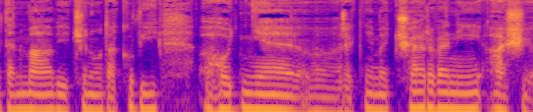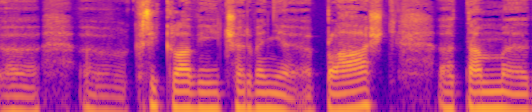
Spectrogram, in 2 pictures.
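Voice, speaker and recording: Male guest, icon painter, mellow and halting, lots of filler sounds. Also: medium pitch. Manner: hesitant, many filler sounds, measured explanation. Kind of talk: radio interview, explaining.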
